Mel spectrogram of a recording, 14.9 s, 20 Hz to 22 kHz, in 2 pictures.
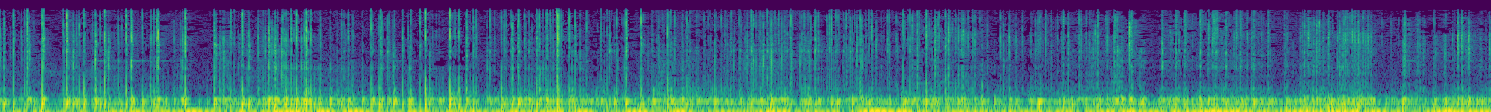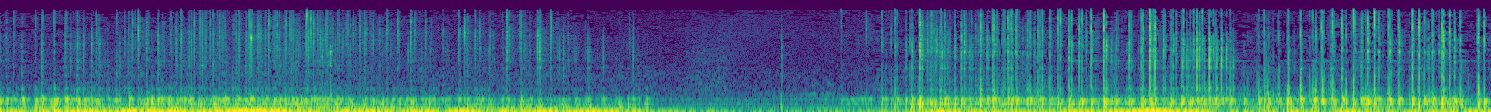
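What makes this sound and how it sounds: Long acrylic nails on both hands scratch and tap the hollow, white-painted metal mesh grille on top of an uncovered, glitter-wrapped USB microphone. The result is a dense, continuous rattling scrape with a heavy low-end rumble and a brighter scratchy texture above it. The sound eases into a quieter lull around 11 seconds before the full scratching picks back up.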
